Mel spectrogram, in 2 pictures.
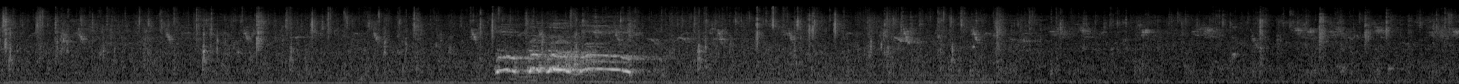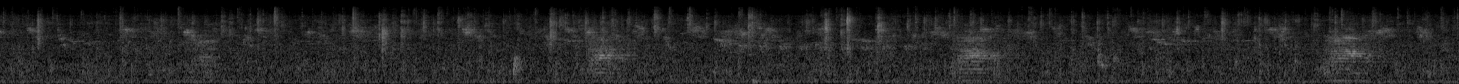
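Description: Rain pattering and dripping steadily. About five seconds in there is one loud animal call, a little over a second long, that rises then falls in pitch, and later come a few faint short calls.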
